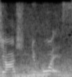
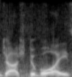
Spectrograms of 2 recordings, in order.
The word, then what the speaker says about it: DuBois: to pronounce his name josh du bois because that's what it looks like and we have dubois pennsylvania but he actually pronounces it the more correct french josh dubois you're good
